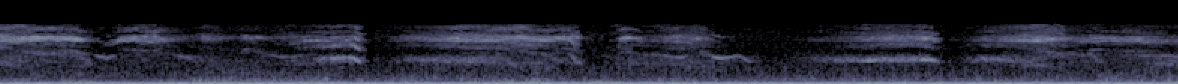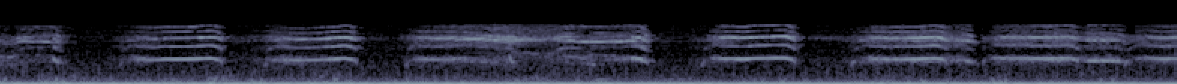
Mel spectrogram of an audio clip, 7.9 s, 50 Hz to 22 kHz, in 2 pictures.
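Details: Saker falcons at a nest in Hungary, 16 June 2018, evening, while prey is delivered and two young are fed: a run of harsh, grating notes, some bent downward, repeated rapidly against constant low background rumble.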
